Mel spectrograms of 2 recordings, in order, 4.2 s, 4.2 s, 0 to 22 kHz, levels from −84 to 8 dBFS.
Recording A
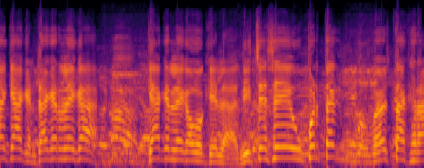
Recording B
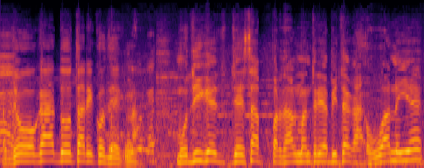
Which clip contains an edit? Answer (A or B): B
